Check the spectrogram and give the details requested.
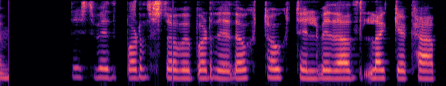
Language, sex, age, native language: Icelandic, female, 11, Icelandic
